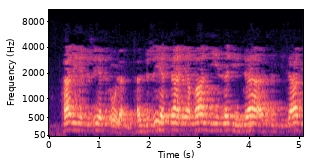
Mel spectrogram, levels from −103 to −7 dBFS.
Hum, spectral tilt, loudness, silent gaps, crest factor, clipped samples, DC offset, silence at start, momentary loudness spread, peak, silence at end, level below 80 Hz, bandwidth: none; -7.5 dB/octave; -20 LUFS; none; 18 dB; under 0.1%; under 0.1%; 0.3 s; 8 LU; -2 dBFS; 0 s; -70 dBFS; 4.4 kHz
